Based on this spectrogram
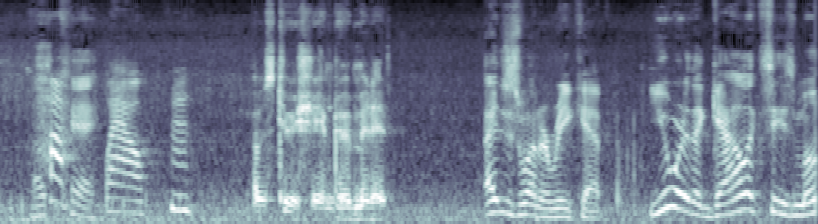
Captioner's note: slowly and angrily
